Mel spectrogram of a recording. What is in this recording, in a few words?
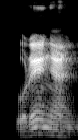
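"gorengan", Malay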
